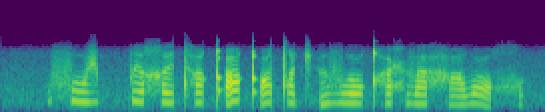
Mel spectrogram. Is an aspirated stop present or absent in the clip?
present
